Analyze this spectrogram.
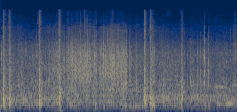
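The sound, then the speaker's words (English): Fireworks burst at an annual Independence Day event in Coachella, California. A loud, continuous barrage of many cracking bangs rises over a dense, rumbling roar. “Those were fireworks that were held last night at an annual Independence Day event in Coachella, California.”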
